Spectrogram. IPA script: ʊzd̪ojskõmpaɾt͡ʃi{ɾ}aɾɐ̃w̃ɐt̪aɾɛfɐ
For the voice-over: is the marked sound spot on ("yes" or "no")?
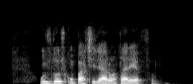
no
